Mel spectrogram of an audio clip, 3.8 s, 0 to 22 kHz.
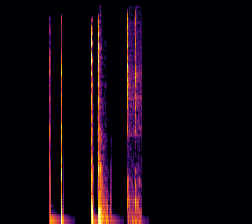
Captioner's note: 3 different clicks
